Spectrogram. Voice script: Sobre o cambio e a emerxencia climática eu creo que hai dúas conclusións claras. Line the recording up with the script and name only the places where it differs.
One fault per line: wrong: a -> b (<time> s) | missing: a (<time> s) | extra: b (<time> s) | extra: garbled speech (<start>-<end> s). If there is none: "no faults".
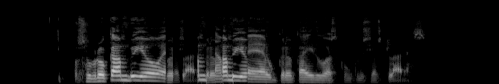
extra: garbled speech (1.6-2.5 s)
missing: emerxencia climática (2.6 s)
